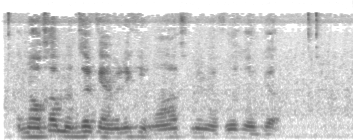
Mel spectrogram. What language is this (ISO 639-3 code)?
urd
